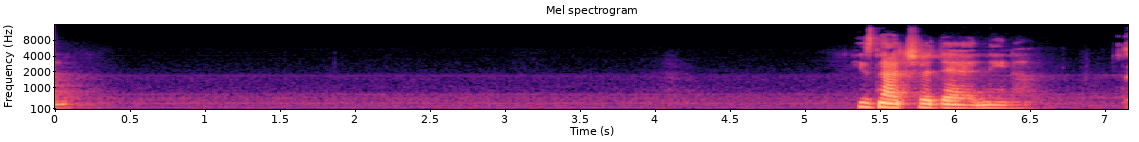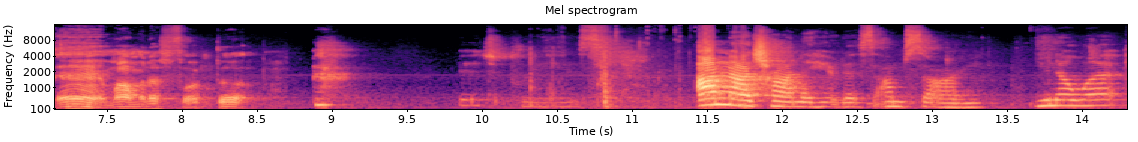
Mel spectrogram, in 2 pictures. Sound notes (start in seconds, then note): 9.3 grunts quickly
